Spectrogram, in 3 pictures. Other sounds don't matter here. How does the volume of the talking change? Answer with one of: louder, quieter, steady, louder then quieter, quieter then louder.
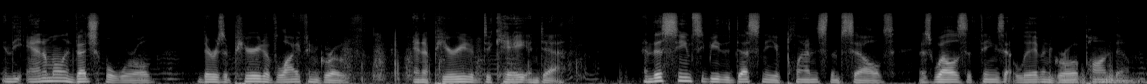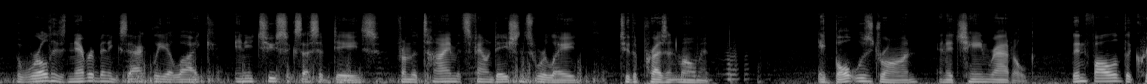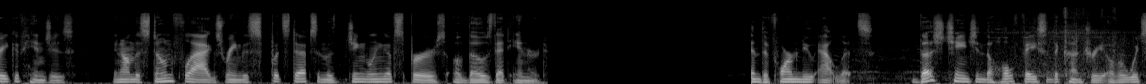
steady.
